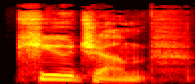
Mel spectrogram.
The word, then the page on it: queue jump: British English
